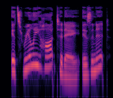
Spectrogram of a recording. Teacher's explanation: Notice how isn't it can sound like in it in very casual British English.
